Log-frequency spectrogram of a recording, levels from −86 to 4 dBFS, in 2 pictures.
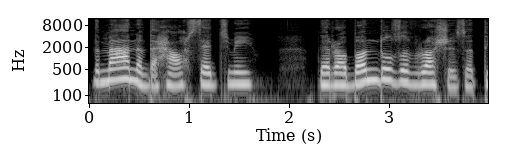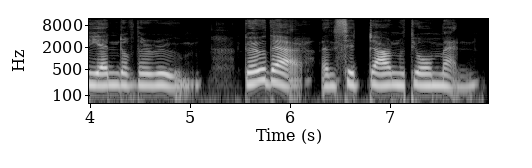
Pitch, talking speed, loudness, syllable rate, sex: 200 Hz, 205 wpm, -18 LUFS, 4.9 syllables/s, female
